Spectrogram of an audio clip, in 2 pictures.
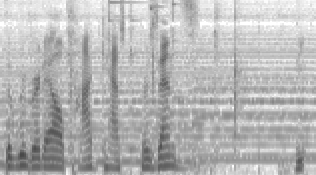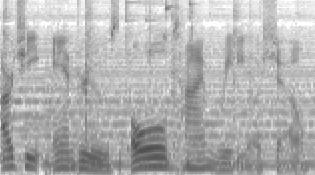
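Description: A man's voice: mid-range voice, lively intonation, slow, over music. A man hosting a podcast in a casual, enthusiastic, chatty way. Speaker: podcast host.

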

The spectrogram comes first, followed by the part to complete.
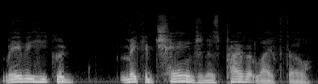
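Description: A man's voice: fairly low pitch, animated, moderate pace, slightly rough, dry recording, dull audio. A man narrating a fantasy audiobook in a dramatic storytelling style.

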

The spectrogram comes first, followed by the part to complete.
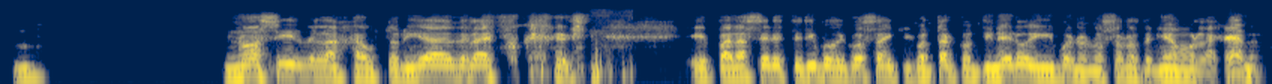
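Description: An older man with a Chilean accent reminisces in a conversational interview, pausing and repeating words, often adding a short questioning "mm". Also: medium pitch, no echo, muffled recording. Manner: hesitant, frequent "¿m?" tags and repeated words. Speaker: interviewee, heritage association founding member.

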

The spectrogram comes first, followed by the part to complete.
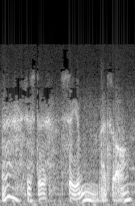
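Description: Folksy small-town sheriff, muffled radio. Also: male voice, mid-range voice, expressive, slow, gravelly, faint music behind, exaggerated voice. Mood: uneasy. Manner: plain-spoken, hesitant, folksy. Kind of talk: 1940s radio drama acting. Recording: dull, hissy old radio recording.

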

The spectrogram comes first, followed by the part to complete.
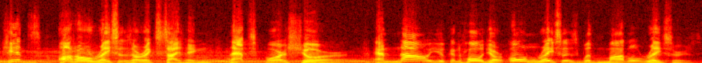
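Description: A man's voice: sing-song, a little slow, over loud music. A man announcing and narrating in an emphatic, enthusiastic mid-century radio style. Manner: emphatic, enthusiastic pitchman delivery. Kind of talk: 1950s radio announcing, scripted. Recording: faintly hissy old radio recording.

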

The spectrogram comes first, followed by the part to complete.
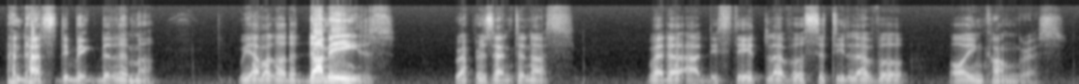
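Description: A man's voice: on the low side, animated, a little slow, dry recording, clean studio sound. A man hosting a call-in legal advice show as a lawyer, talking bluntly and with emphasis, repeating his key points.

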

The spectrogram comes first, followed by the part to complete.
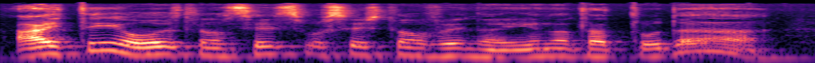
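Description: A middle-aged man hosting a casual live podcast, speaking haltingly with many fillers and joking asides. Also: on the high side, animated, gravelly, a little mellow. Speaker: podcast host, insurance team leader.

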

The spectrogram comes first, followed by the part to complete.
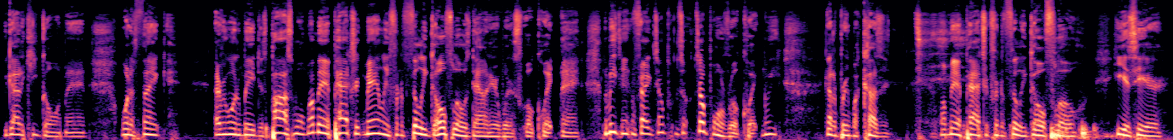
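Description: A man, hosting a casual sports podcast, relaxed, often repeating and restarting words. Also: a little fast, dry recording. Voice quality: deep voice. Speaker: podcast host. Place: on location in a room.

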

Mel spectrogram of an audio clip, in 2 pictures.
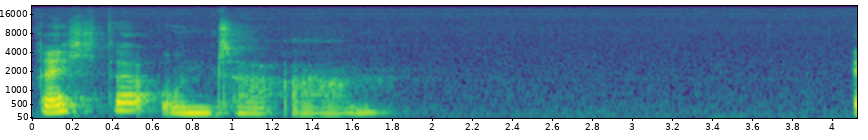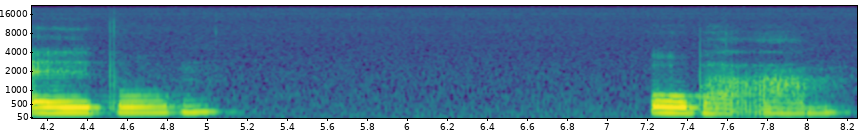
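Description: A woman leading a guided yoga relaxation as instructor, speaking calmly and soothingly in short phrases with long pauses. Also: medium pitch, creaky.

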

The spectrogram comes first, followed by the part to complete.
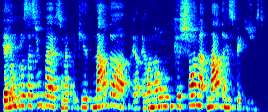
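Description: A Brazilian woman, a playwright in a reflective podcast interview, thinking aloud in a halting, thoughtful way. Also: fairly high pitch. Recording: roomy, echoing sound.

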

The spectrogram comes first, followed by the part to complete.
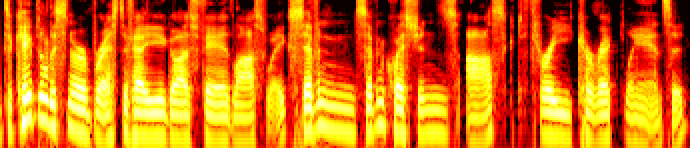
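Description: An Australian man hosts a casual fan podcast as its quizmaster. His voice sits at an average pitch in a very dry, close recording. He phrases things in a wordy, mock-formal manner. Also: expressive, normal speed, no echo.

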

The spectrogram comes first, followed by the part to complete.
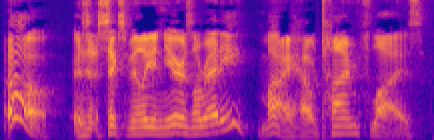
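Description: A man's voice: lowish voice, flat delivery. A man voicing a gloomy, suspicious police officer who mutters his words. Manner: muttering, then loud and brisk.

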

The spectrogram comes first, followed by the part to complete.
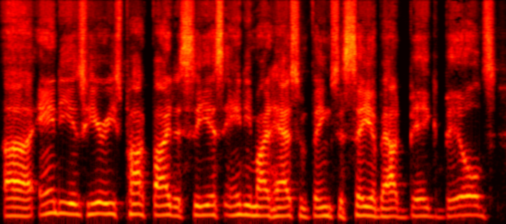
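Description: Chatty host with a scratchy voice. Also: male voice, a little high, level tone, normal speed, no room sound. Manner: chatty, rambling, self-deprecating. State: scratchy, strained voice. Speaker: podcast host. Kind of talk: casual live-stream chat.

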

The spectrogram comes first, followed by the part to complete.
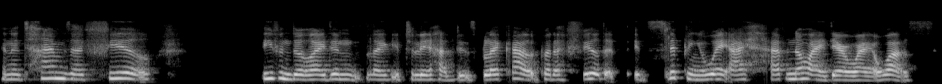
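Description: A woman from the Netherlands with a Dutch accent, sharing personal reflections on a video call in a slow, searching way with frequent restarts. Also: a little high, steady tone, lo-fi sound. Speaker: session facilitator.

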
